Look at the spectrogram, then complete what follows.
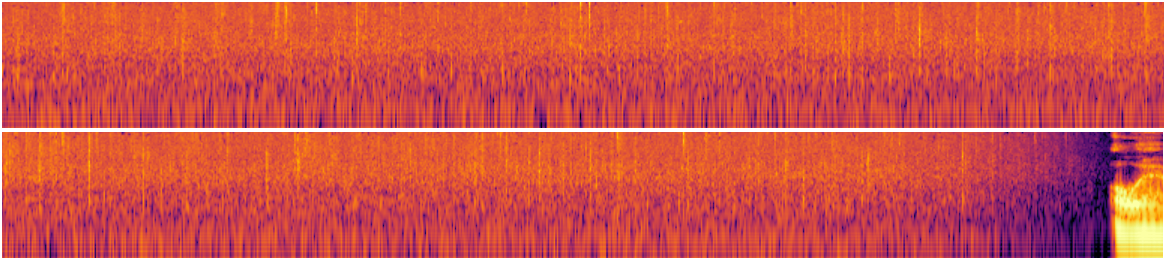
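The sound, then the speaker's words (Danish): Steady rain pours down in a continuous, even hiss of drops striking a surface, moderately loud, with no voices, until it cuts off abruptly at the very end. “Jeg ved ikke, om du, kære lytter, lagde mærke til det, men for mig giver det i hvert fald en ro og en fredfyldthed at lytte til den her regn, der siler ned.”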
